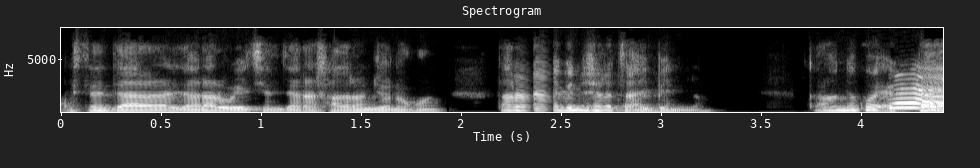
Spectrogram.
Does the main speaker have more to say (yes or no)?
no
